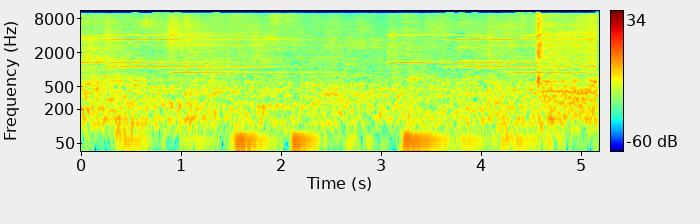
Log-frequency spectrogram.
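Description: A parliament chamber bell rings in two long, steady bursts split by a short pause, its bright metallic tone held evenly over a low background hum, rung before a vote on a bill.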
